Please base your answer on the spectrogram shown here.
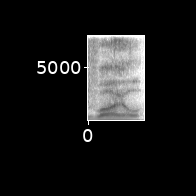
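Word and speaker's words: Weil: it or not was vile w-e-i-l pronounced vile in german and he said he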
